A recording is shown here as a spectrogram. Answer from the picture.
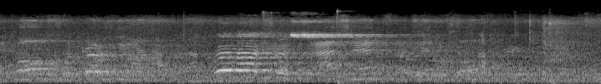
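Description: Voices shouting short calls during a freestyle wrestling bout, a few times, with thuds of the wrestlers' feet on the mat and a brief high squeak about three seconds in.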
